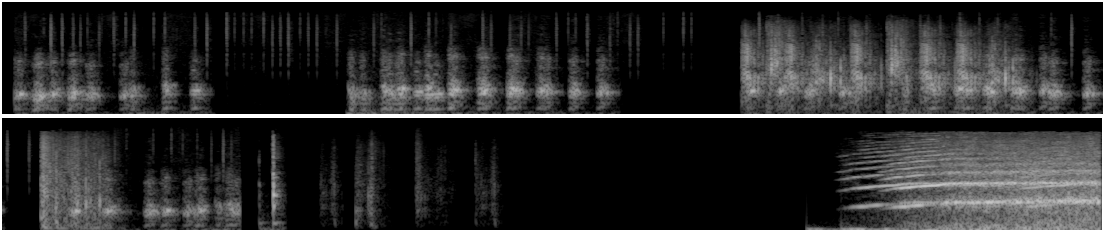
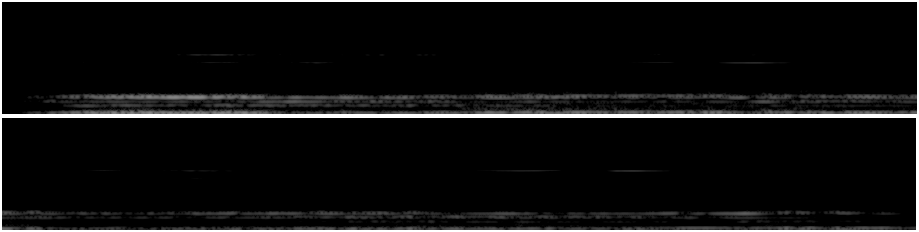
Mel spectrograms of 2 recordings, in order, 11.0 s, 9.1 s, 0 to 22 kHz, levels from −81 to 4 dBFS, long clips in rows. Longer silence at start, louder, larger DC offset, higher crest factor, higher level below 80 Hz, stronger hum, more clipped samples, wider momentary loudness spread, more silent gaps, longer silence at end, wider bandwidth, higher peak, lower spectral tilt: about the same, 0.05 s vs 0.1 s; first, -22 LUFS vs -52 LUFS; neither; about the same, 20 dB vs 20 dB; first, -46 dBFS vs -52 dBFS; neither; neither; first, 23 LU vs 18 LU; first, 3.48-3.69 s, 5.57-5.63 s, 6.72-6.79 s, 6.97-7.09 s, 7.47-7.57 s, 7.79-7.87 s, 8.02-9.52 s vs none; about the same, 0 s vs 0 s; first, 16 kHz vs 3.7 kHz; first, -6 dBFS vs -30 dBFS; second, -1 dB/octave vs -8.5 dB/octave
